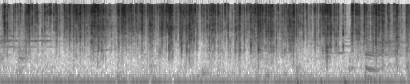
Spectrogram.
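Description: Clear cellophane wrapper of a trading-card pack crinkling and crackling as it is pulled open by hand, in many quick irregular crackles.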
